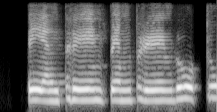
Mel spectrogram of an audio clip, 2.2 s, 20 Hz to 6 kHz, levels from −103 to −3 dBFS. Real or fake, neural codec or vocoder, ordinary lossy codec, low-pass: fake; codec, 16 kHz, 1 kbps, X-Codec, HuBERT features, trained on general audio; none; 5.4 kHz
